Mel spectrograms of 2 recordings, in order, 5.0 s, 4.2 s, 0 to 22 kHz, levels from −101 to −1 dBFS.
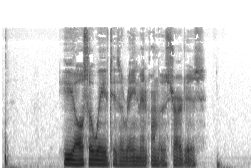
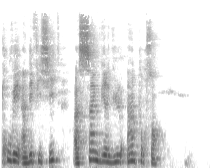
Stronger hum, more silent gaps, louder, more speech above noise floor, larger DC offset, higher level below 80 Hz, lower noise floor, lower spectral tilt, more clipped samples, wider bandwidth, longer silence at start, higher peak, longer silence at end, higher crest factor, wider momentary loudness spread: neither; neither; first, -20 LUFS vs -41 LUFS; first, 46 dB vs 39 dB; neither; first, -36 dBFS vs -72 dBFS; second, -65 dBFS vs -79 dBFS; about the same, -6 dB/octave vs -5.5 dB/octave; neither; second, 11.5 kHz vs 16 kHz; about the same, 0.1 s vs 0 s; first, -4 dBFS vs -26 dBFS; second, 0.65 s vs 1 s; about the same, 18 dB vs 16 dB; first, 17 LU vs 9 LU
